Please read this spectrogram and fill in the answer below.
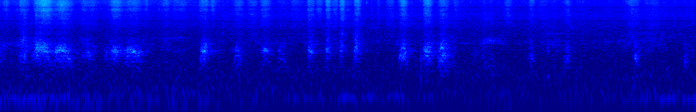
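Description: Faint, quick scratching strokes of drawing on paper, coming in irregular bursts that thin out near the end.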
